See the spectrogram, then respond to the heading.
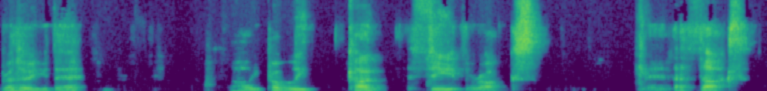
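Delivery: speaking in a whisper. Playing a character who whispers into a rock to an absent brother: whispering. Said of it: "I whisper into it".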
